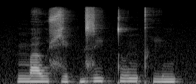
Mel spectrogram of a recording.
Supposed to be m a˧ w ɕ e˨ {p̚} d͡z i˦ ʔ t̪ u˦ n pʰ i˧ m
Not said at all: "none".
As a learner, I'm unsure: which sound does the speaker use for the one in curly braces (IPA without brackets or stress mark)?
k̚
